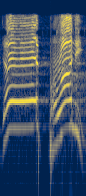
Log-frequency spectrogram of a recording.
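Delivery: high, loud, slow chant; roaring rallying speech. Real, not acted. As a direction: roar the war cry. Speaker slogan chant. (गरजता जयघोष)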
